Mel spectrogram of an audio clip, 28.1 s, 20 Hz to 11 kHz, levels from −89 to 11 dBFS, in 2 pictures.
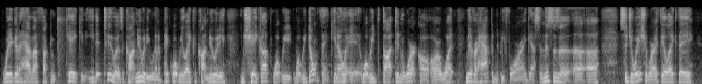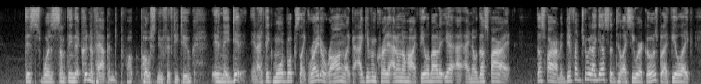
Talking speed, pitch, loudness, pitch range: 255 wpm, 135 Hz, -17 LUFS, 120-150 Hz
